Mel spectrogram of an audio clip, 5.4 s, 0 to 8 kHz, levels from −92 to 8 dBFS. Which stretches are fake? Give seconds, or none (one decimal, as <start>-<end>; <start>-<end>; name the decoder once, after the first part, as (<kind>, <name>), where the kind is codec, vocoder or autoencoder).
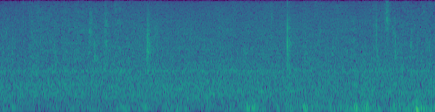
1.7-4.9 (codec, DAC)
